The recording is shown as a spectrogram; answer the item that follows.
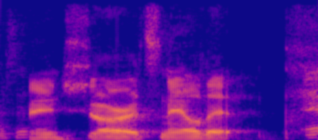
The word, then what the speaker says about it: Schartz: I'm joined today with Zayn and it's Sharts, right? Is it Sharts? Is that how you pronounce it? Zane Sharts.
